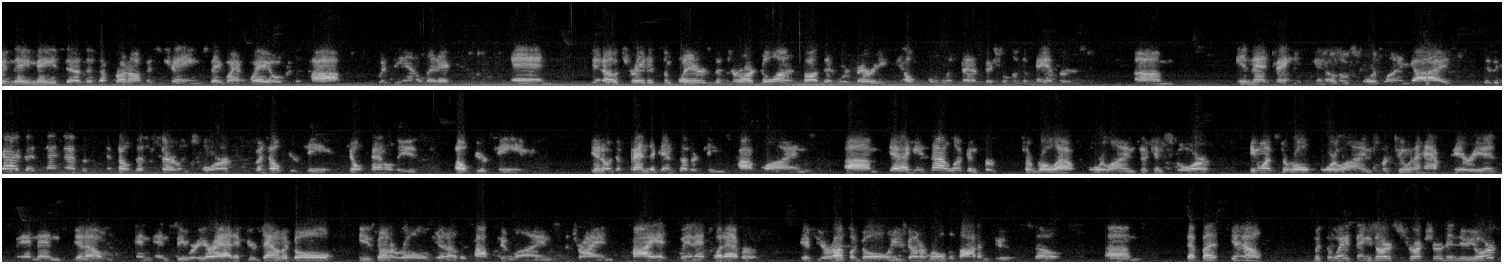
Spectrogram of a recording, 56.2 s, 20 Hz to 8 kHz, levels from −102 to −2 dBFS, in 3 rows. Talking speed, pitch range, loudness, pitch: 165 wpm, 135-175 Hz, -35 LUFS, 150 Hz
